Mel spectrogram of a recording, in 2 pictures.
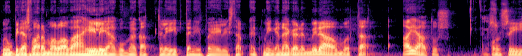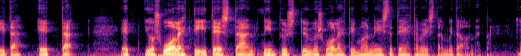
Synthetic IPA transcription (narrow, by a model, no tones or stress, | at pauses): miumpit̪æsʋɑrmɑolɑʋʋæhæhiljɑːkumiækɑt̪ːeliit̪ːenipeˑilist̪æ̰et̪miŋkænækønemminæommut̪ːɑ | ɑjɑt̪us | onsiːt̪æ | ʔet̪ːæ | et̪joshuoleht̪iit̪est̪æːnniːmpyst̪yːmyøshuoleht̪imɑːnniːst̪æt̪eht̪æʋist̪æ̰mit̪æ̰ɑ̰nːet̪ɑ̥n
